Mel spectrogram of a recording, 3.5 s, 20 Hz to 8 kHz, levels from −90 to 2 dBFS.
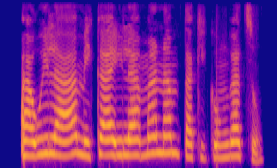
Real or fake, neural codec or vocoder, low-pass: fake; vocoder, 44.1 kHz, 80 mel bands, Vocos; 7.2 kHz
